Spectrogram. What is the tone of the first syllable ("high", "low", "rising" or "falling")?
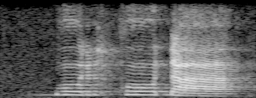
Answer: high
